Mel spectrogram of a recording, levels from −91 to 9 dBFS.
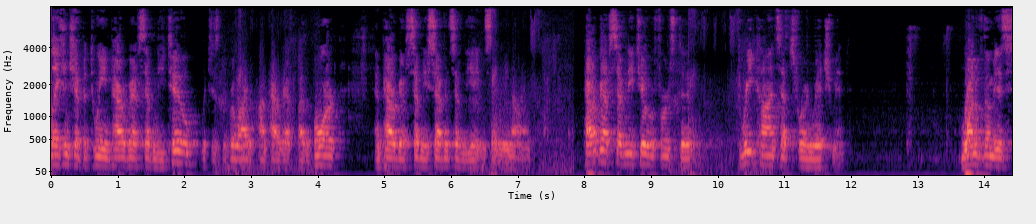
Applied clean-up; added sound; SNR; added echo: neural separator model SepFormer DNS4.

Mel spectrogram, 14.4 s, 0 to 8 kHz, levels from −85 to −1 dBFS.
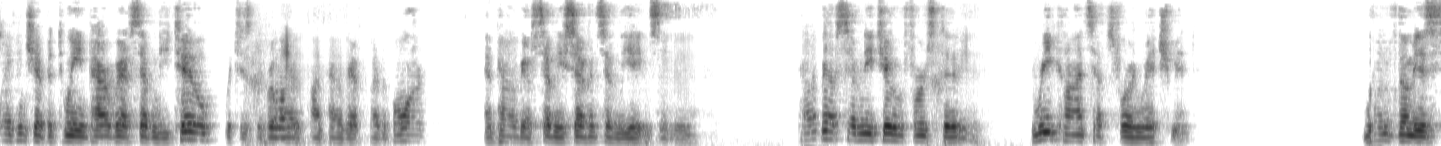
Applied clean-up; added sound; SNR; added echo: neural mask model DeepFilterNet 3.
